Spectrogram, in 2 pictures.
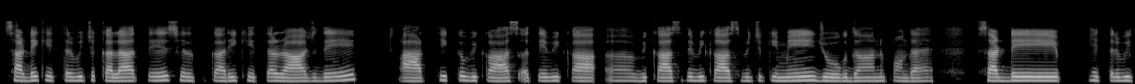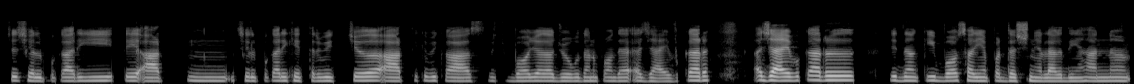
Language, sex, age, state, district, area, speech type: Punjabi, female, 45-60, Punjab, Fatehgarh Sahib, rural, spontaneous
